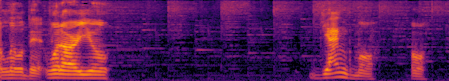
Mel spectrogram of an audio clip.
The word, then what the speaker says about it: Jangmo-o: In Tagalog, which is the language of the Philippines, two letters back to back, you don't even need to put the hyphen between them. They would pronounce it o-o. But I suppose in trying to keep Pacific Islander style language from being... he might have been called Jang Mu if they didn't put the hyphen in there, because people don't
